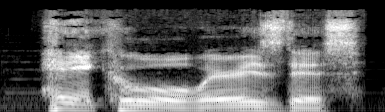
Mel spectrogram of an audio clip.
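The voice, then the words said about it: Mock emo voice. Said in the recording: “He asked in an emo voice.”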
